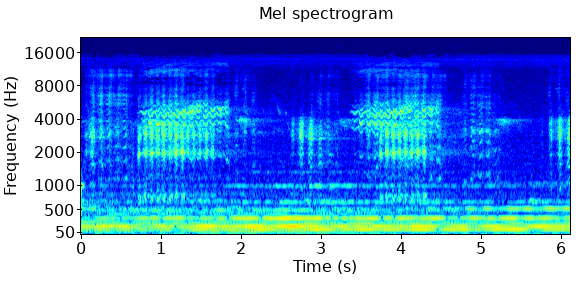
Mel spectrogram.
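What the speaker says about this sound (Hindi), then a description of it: "जब बकरी की होती एक अजीब सी आवाज से बिरजू की नींद खुल" A goat bleats in two loud, wavering calls, close and clear over a steady low drone, with no talking.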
